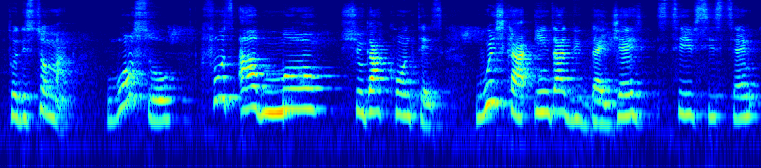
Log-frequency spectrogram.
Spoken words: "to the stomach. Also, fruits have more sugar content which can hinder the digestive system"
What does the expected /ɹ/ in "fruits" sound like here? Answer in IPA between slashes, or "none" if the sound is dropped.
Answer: none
